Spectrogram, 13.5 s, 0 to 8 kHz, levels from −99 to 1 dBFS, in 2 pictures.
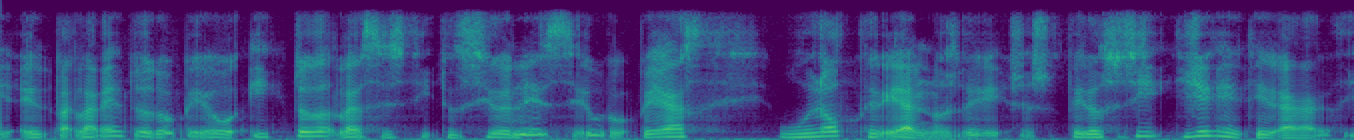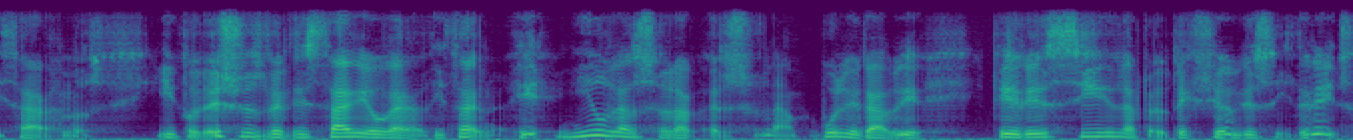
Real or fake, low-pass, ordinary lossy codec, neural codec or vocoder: fake; 7.2 kHz; none; autoencoder, 22.05 kHz, a latent of 192 numbers a frame, VITS, trained on many speakers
